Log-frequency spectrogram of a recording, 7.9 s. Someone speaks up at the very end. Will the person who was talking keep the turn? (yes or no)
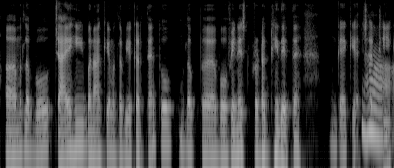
no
